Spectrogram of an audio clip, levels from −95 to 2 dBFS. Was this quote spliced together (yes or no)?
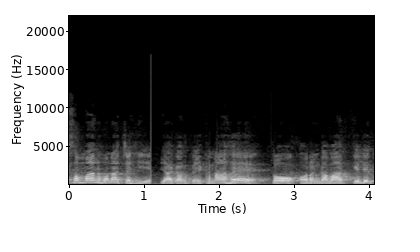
yes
